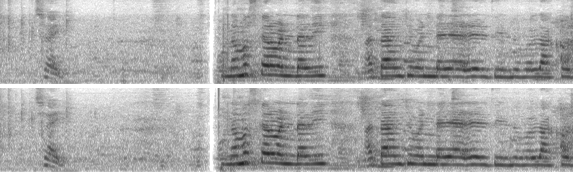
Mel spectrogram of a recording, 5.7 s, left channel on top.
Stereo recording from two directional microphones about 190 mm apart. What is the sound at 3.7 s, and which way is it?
A woman's voice, 10° right (ahead or behind).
